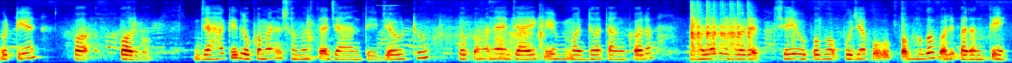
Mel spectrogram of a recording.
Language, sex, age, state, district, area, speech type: Odia, female, 18-30, Odisha, Malkangiri, urban, spontaneous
